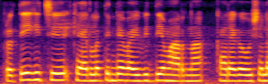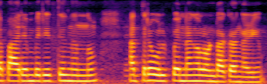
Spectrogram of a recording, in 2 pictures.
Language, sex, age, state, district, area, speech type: Malayalam, female, 18-30, Kerala, Thiruvananthapuram, rural, spontaneous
